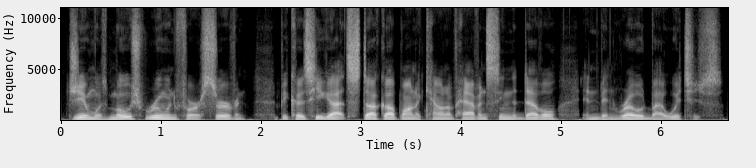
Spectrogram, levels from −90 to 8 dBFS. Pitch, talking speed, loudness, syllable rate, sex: 120 Hz, 215 wpm, -17 LUFS, 5.4 syllables/s, male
